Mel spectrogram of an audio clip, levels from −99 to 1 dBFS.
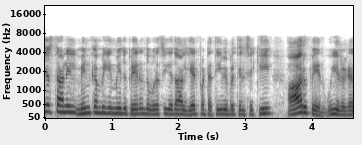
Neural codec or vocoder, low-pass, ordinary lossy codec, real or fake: codec, 44.1 kHz, 7.8 kbps, Pupu-Codec; 7.2 kHz; none; fake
